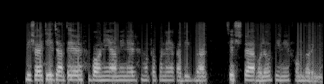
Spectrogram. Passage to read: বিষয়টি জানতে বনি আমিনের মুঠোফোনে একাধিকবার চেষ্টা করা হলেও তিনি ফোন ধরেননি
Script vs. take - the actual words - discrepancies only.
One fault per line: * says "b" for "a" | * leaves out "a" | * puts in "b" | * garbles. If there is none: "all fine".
* leaves out "করা"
